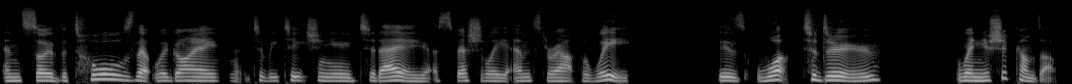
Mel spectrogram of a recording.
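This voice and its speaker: A woman coach giving an earnest teaching talk on emotional self-care, speaking slowly and deliberately and swearing now and then. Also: fairly low pitch, a little mellow, smooth, no room sound, studio quality. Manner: earnest, slow and deliberate, acts out quoted voices, swears casually. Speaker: relationship coach.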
